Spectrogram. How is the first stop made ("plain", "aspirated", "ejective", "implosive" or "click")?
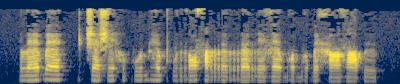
implosive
